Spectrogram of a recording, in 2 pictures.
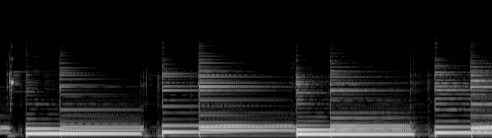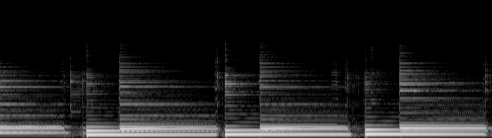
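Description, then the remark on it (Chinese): Spring reverb on a sustained, harmonically rich tone playing a steady chord sequence, about eight loud phrases of roughly two and a half seconds each, with a shimmering wash trailing each change. No talking. “还是有很大区别的，但是呢，它那种闪烁的声音呢，又被很多人喜欢，所以呢，弹簧混响后来就变成了一种独立的混响类别了。”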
